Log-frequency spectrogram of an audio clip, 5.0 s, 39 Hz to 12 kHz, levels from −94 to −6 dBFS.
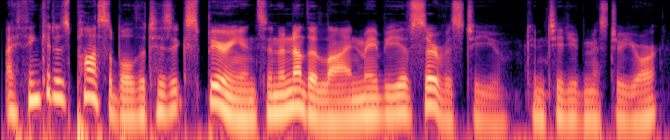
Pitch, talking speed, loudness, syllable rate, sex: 115 Hz, 240 wpm, -20 LUFS, 6.6 syllables/s, male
